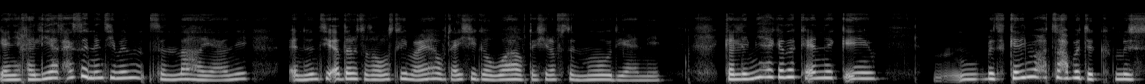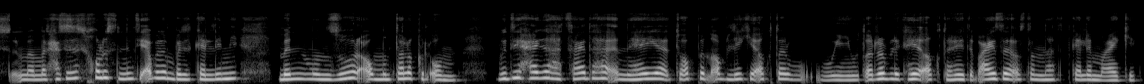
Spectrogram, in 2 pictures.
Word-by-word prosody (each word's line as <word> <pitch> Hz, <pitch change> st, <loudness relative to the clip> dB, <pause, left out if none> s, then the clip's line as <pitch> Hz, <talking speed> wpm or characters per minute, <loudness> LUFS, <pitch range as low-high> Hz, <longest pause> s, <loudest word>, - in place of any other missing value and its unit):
يعني 215 Hz, +1 st, +2 dB
خَلِّيها 230 Hz, +7 st, +2 dB
تحس 315 Hz, +4 st, -5 dB
إنّ 345 Hz, -5 st, +5 dB
أنتِ 305 Hz, +1 st, -1 dB
من 295 Hz, +1 st, 0 dB
سنّها 230 Hz, -1 st, -1 dB
يعني، 205 Hz, +6 st, -4 dB, 0.4 s
إن 210 Hz, -, 0 dB
أنتِ 245 Hz, +3 st, 0 dB
قادرة 255 Hz, +1 st, +3 dB
تتواصلي 230 Hz, +1 st, -1 dB
معاها 235 Hz, +3 st, 0 dB
وتعيشي 235 Hz, 0 st, -2 dB
جَوّها 225 Hz, 0 st, +1 dB
وتعيشي 220 Hz, +1 st, -5 dB
نفس 225 Hz, +1 st, -5 dB
المود 215 Hz, 0 st, -1 dB
يعني، 195 Hz, 0 st, -7 dB, 0.6 s
كلميها 255 Hz, +8 st, +4 dB
كده 335 Hz, 0 st, +3 dB
كأنك 300 Hz, +1 st, 0 dB
إيه، 275 Hz, 0 st, 0 dB, 1.1 s
بتتكلمي 260 Hz, +5 st, +3 dB
مع 350 Hz, -, +4 dB
واحدة 315 Hz, -2 st, -3 dB
صاحبتِك 295 Hz, -6 st, +1 dB
مش 235 Hz, -1 st, -1 dB
ما 220 Hz, +1 st, -1 dB
تحسسيهاش 275 Hz, +6 st, -3 dB
خالص 310 Hz, -1 st, +2 dB
إن 250 Hz, -, +1 dB
انتِ 260 Hz, 0 st, -2 dB
أبدًا 290 Hz, -2 st, +2 dB
بتتكلمي 235 Hz, +3 st, +1 dB, 0.4 s
من 240 Hz, +2 st, +3 dB
منظور 245 Hz, +3 st, +2 dB
أو -, -, +2 dB
منطلق 250 Hz, +3 st, +1 dB
الأم. 205 Hz, -5 st, -2 dB, 0.4 s
ودي 260 Hz, +4 st, +2 dB
حاجة 285 Hz, -1 st, +1 dB
هتساعدها 270 Hz, +2 st, -1 dB
إن 225 Hz, -, -2 dB
هي 240 Hz, 0 st, +3 dB
تopen 250 Hz, +2 st, -1 dB
up -, -, -1 dB
ليكِ 245 Hz, +2 st, -1 dB
أكتر، 250 Hz, 0 st, -1 dB
و 215 Hz, -2 st, -10 dB, 0.4 s
وتقرّب 235 Hz, +5 st, +2 dB
لِك 245 Hz, 0 st, -1 dB
هي 245 Hz, -2 st, +6 dB
أكتر، 225 Hz, -1 st, -4 dB
هي 230 Hz, +1 st, +3 dB
تبقى 215 Hz, +1 st, -5 dB
عايزة 250 Hz, 0 st, +3 dB
أصلًا 230 Hz, -2 st, -4 dB
إنها 215 Hz, +1 st, -1 dB
تتكلم 215 Hz, -1 st, -3 dB
معاكِ. 195 Hz, 0 st, -3 dB
240 Hz, 160 wpm, -23 LUFS, 225-270 Hz, 1.1 s, هي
